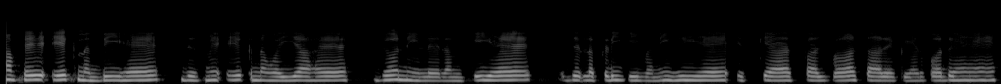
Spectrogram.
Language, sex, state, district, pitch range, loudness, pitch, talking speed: Hindi, female, Uttar Pradesh, Hamirpur, 185-200 Hz, -34 LUFS, 195 Hz, 180 wpm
